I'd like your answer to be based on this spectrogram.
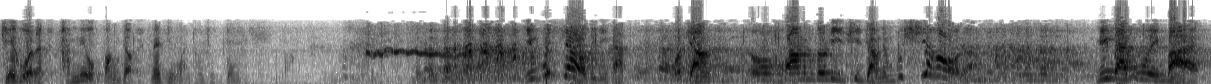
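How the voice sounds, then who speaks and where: Animated male preacher, lively pitch swings. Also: normal speed, pauses often, highs cut off, over a noisy crowd. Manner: animated, often checks if listeners understand; mixes English words into his speech. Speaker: pastor. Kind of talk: sermon with storytelling.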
